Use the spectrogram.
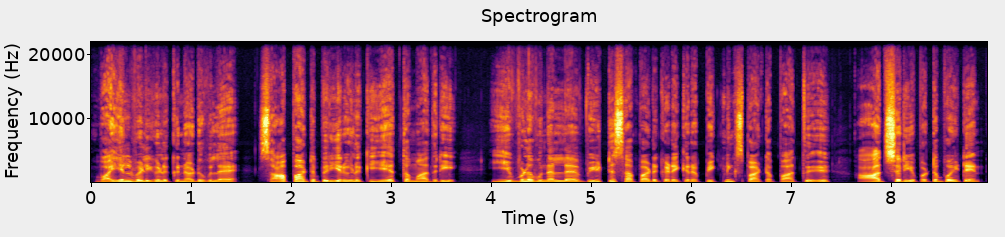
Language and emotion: Tamil, surprised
